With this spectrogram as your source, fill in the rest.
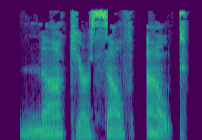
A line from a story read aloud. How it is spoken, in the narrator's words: I growl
